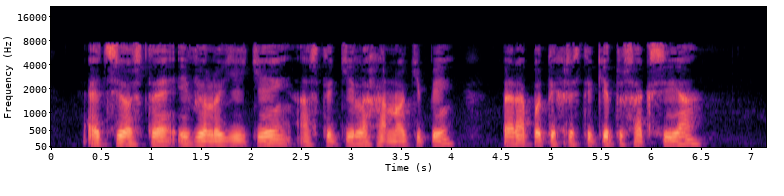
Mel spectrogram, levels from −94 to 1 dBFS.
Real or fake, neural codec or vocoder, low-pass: real; none; 7.2 kHz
